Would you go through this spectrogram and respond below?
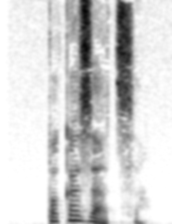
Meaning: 1. to appear, to come into view, to come in sight 2. to turn up, to show up 3. to seem
- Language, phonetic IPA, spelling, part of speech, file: Russian, [pəkɐˈzat͡sːə], показаться, verb, Ru-показаться.ogg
